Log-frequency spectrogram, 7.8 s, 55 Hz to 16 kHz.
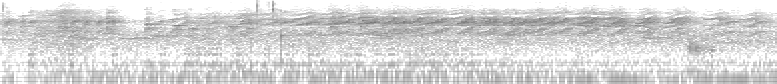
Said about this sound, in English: I'm up at 4:41 today. I'm on fire. Listen to those birds. Oh my God, they're on fire too. The sun's just cracking. And the sky's just lighting up a little bit finally.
